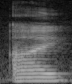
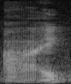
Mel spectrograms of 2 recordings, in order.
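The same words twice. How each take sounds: First: The pitch stays high and level. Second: The pitch dips down then rises.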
